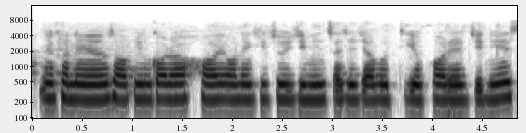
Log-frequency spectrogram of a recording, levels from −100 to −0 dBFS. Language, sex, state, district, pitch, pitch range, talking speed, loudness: Bengali, female, West Bengal, Malda, 225 Hz, 220-230 Hz, 150 wpm, -14 LUFS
